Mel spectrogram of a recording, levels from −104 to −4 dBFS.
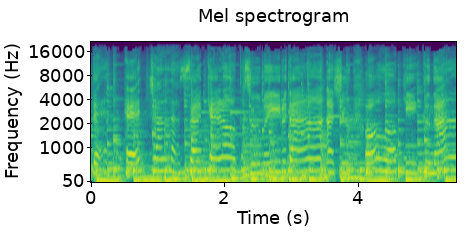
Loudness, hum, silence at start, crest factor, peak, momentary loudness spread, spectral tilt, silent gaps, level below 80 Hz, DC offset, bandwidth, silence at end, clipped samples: -14 LUFS; none; 0 s; 14 dB; 0 dBFS; 2 LU; -5 dB/octave; none; -22 dBFS; under 0.1%; 18 kHz; 0 s; under 0.1%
